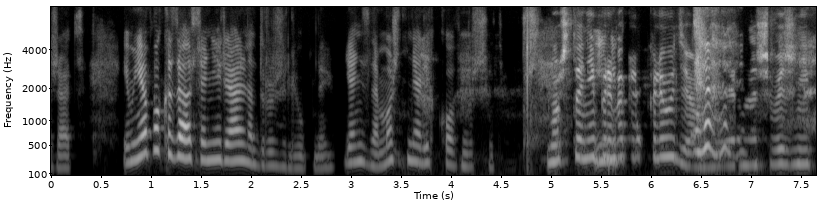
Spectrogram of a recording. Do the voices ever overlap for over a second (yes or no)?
no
